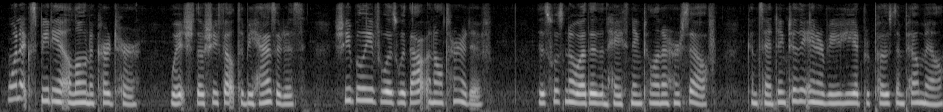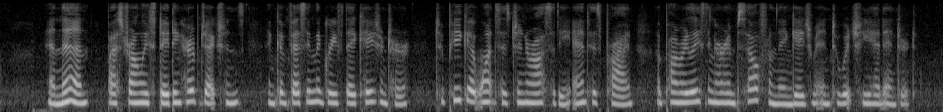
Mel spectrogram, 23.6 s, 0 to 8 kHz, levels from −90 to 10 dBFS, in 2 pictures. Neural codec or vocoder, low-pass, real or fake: none; 7.2 kHz; real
